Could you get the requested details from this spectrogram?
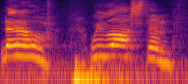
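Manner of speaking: normal talking voice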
